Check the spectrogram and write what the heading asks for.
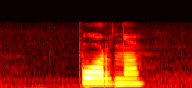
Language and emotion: Russian, neutral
